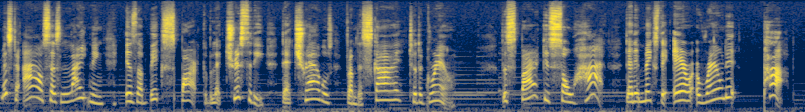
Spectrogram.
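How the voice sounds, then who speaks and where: Woman doing a smart-aleck beaver kid, high and bouncy, explains things, storybook character. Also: expressive, unhurried, vocal fry, soft background music, exaggerated voice. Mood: explaining. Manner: dismissive, explaining. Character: know-it-all young beaver, matter-of-fact.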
